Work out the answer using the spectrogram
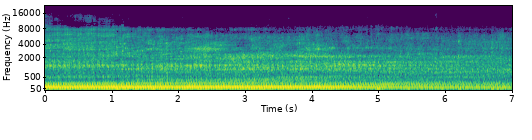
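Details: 1973 GMC motorhome with an Oldsmobile 455 V8, idling after a cold start following a few weeks of sitting: deep, even burble at steady speed that settles smoothly, with no misses or stumbles. Normal idle.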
